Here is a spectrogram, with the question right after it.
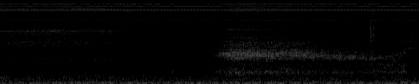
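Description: A single quiet breath drawn in through the nose during a relaxing shoulder-pain posture exercise, a soft hissing inhale starting midway and holding steady, close and faint, with no talk.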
